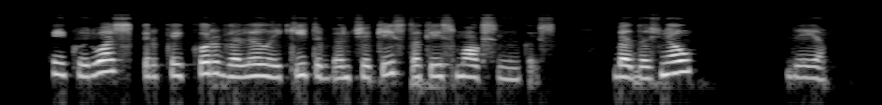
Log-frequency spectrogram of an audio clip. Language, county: Lithuanian, Vilnius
